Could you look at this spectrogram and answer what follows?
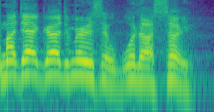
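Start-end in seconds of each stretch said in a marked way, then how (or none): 1.2-1.9 put-on gritted-teeth talk, lower pitched. Retelling a father's warning from the car: imitating dad talking through teeth, Clint Eastwood style. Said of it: "When my dad talked to his teeth".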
